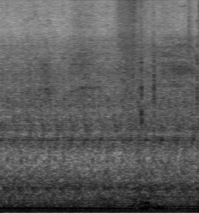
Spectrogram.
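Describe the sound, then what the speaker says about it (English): A truck rolls past outdoors, a steady low rumble of engine and tyres, moderately close and continuous throughout, with no talk. "There's a truck coming."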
